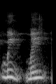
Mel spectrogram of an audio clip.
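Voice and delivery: high-pitched rapid-fire mink sounds; imitated punch noises. Commentator imitating a fighter's jabs, high staccato noises. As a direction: rattle off high little jab noises.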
